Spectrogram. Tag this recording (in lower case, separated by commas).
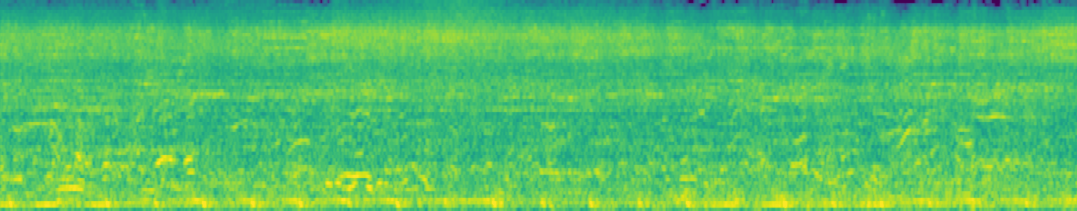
speech, music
